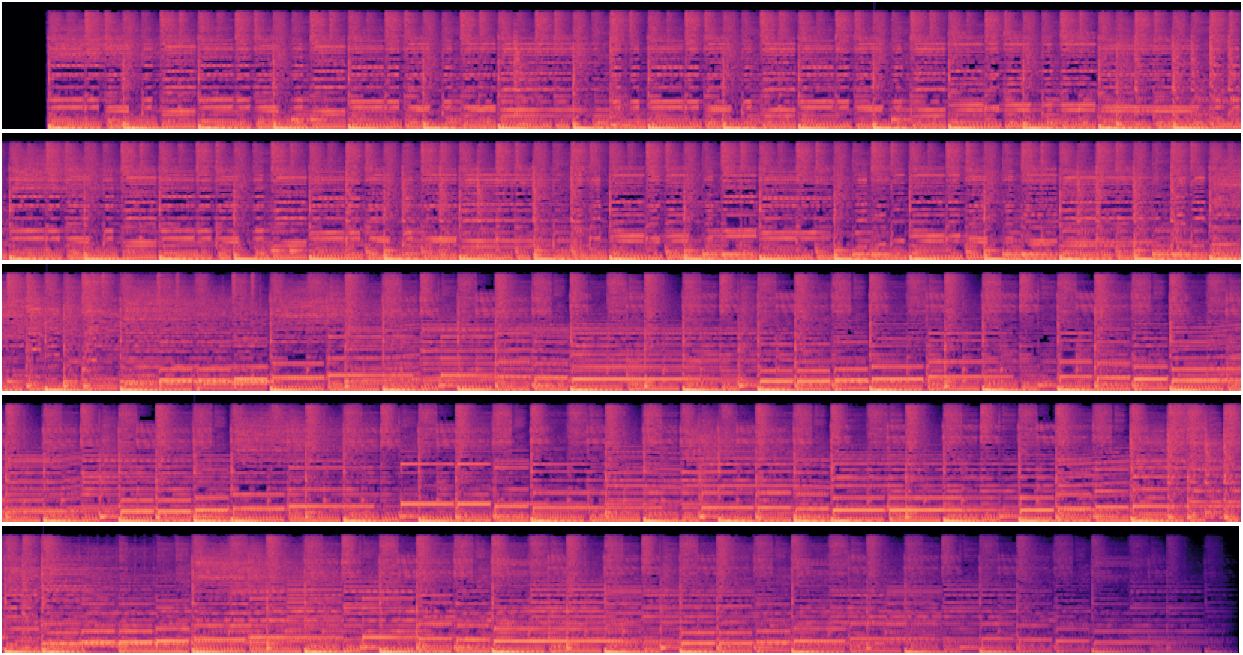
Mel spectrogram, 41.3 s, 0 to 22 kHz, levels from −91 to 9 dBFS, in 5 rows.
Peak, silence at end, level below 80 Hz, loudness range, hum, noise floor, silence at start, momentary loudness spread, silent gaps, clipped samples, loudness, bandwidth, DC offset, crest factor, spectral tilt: 0 dBFS; 0.15 s; -18 dBFS; 1 LU; none; -39 dBFS; 0.3 s; 3 LU; none; under 0.1%; -16 LUFS; 16.5 kHz; under 0.1%; 14 dB; -4 dB/octave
